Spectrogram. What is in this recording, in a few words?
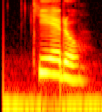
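I want, Spanish, female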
